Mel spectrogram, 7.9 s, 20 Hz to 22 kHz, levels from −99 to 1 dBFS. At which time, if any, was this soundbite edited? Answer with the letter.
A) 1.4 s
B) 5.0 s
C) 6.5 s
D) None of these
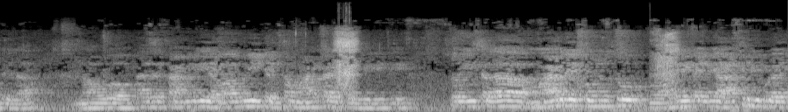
C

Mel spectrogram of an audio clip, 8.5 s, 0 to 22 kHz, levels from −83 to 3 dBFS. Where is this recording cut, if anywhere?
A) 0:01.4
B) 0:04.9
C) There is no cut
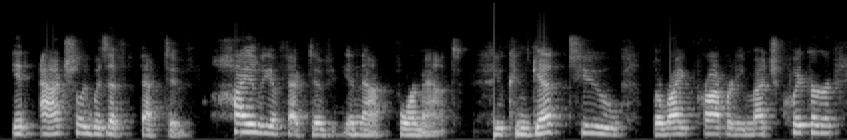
B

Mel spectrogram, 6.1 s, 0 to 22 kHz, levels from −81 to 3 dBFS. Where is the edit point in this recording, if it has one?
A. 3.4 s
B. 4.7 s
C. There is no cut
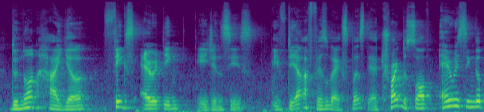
A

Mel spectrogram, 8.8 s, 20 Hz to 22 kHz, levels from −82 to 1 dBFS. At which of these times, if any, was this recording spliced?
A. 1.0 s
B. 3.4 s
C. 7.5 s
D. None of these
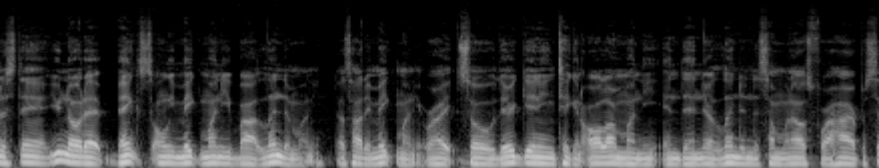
D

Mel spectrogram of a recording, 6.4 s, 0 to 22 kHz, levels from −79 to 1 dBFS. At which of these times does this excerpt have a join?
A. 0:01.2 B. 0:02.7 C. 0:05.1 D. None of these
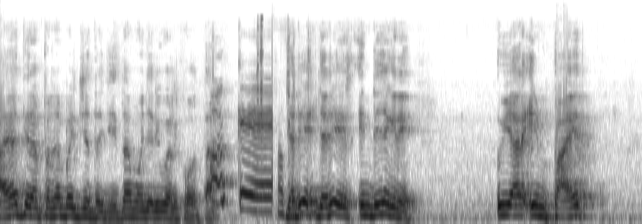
B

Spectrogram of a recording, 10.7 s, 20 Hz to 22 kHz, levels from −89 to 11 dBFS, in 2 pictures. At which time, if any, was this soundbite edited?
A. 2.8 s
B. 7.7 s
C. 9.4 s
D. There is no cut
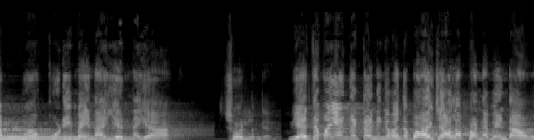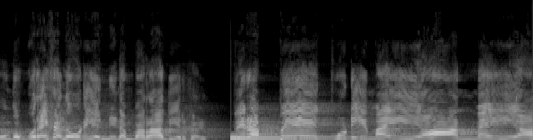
B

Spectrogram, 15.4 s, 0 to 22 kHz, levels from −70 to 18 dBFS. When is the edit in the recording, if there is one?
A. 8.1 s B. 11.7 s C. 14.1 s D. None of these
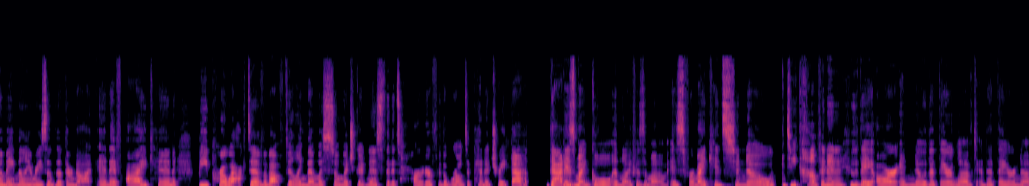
B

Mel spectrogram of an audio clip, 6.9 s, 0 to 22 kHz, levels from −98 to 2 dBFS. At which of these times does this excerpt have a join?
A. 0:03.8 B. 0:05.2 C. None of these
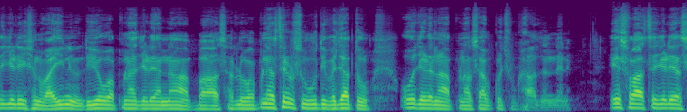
C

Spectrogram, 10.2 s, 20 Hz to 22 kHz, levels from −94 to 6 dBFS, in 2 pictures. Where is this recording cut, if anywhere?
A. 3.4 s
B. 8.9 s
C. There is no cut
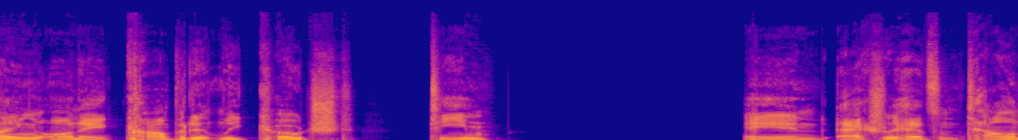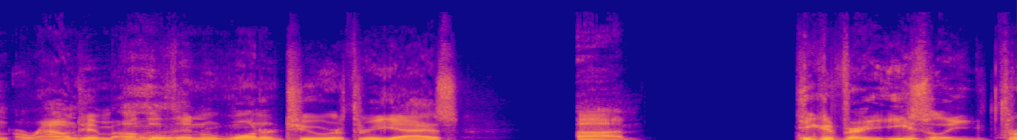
A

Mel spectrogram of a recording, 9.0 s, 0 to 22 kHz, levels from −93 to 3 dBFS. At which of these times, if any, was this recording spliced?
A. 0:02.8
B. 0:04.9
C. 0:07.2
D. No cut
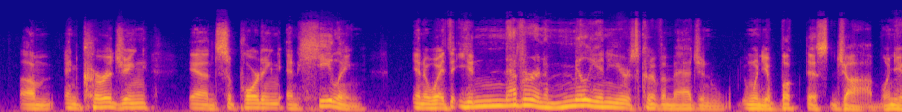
C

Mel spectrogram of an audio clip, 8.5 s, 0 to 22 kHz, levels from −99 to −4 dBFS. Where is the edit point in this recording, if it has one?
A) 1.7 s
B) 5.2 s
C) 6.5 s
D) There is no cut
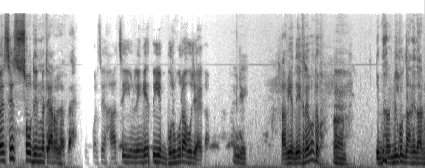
A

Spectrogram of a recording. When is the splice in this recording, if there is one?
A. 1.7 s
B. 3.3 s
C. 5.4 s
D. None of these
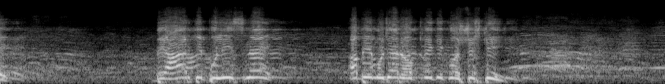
D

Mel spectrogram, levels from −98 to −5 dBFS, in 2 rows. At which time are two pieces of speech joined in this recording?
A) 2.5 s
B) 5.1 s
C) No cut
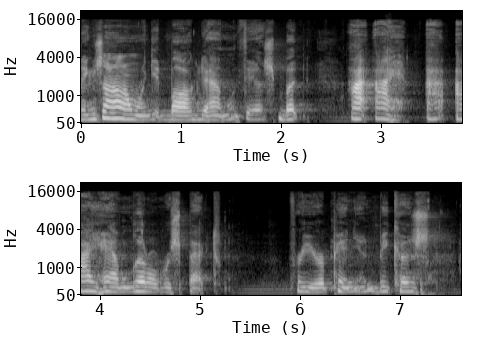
C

